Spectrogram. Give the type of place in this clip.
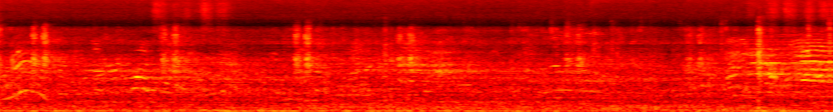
park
